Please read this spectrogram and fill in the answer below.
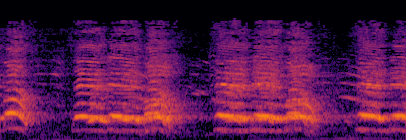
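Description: Loud shouting voices: drawn-out yells one after another, roughly every second and a half, each sliding down in pitch at its end, with short quieter gaps between.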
